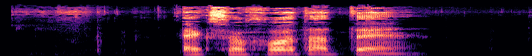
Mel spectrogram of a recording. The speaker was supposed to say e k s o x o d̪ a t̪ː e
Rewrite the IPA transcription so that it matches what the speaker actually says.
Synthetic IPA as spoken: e k s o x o t̪ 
